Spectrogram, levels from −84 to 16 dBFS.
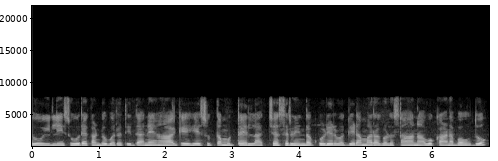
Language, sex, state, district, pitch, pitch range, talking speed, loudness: Kannada, female, Karnataka, Bangalore, 230 Hz, 220-240 Hz, 130 wpm, -13 LUFS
